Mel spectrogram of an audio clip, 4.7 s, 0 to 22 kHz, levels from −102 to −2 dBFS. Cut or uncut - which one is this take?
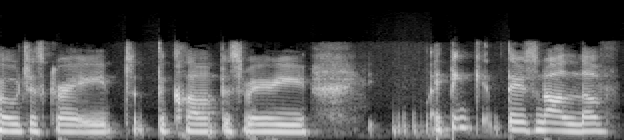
cut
